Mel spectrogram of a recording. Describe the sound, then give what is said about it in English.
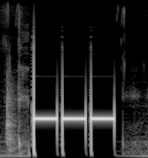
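An alarm clock beeps three times in a steady rhythm, each tone a loud, sustained electronic pitch with short gaps between, clear with no voices. “The beep, beep, beep of the world's most annoying alarm clock.”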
